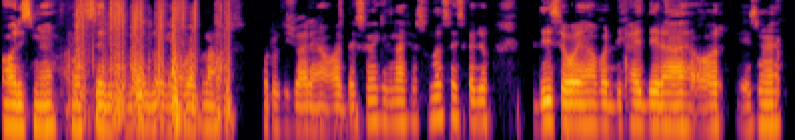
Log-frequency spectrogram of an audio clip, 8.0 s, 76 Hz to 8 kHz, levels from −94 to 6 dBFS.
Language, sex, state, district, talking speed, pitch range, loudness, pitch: Hindi, male, Bihar, Jahanabad, 145 wpm, 125-140 Hz, -18 LUFS, 130 Hz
